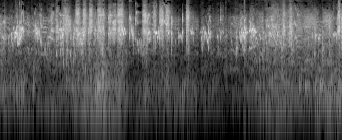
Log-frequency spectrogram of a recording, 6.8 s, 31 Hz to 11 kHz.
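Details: Chirping and singing budgies, August 19, 2024, giving an unbroken flock chatter of raspy squawks and high tweets, loud and dense throughout with brief dips in volume.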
